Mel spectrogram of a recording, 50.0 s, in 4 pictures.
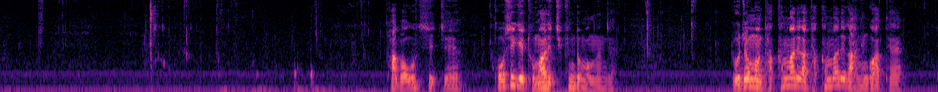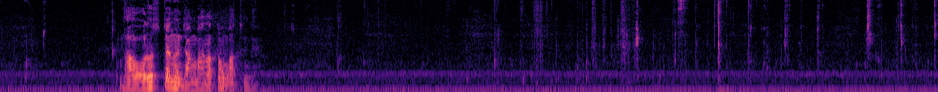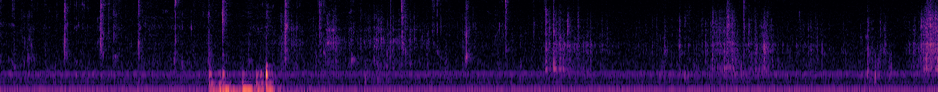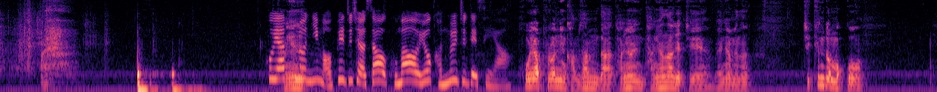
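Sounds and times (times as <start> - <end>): steady low hum: 0.0 - 50.0
chewing crunchy fried chicken: 0.2 - 5.7, 8.0 - 9.7, 12.2 - 14.3, 16.1 - 27.8, 28.6 - 37.8
heavier knocks: 27.8 - 28.7, 39.4 - 40.4.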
